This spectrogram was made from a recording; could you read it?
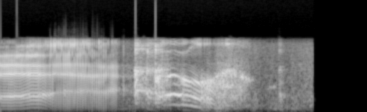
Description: kid in glasses burps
